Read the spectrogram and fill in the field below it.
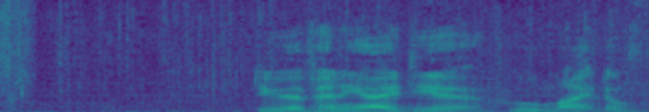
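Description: A man asks a question in a calm, low voice.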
